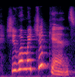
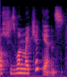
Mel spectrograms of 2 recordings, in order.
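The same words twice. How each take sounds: First: High, playful sing-song repeat. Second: Said in the usual way. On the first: Shown as a demonstration. Owner lilting a pet name toward her dog, sing-song. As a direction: lilt it way up like a cute refrain.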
